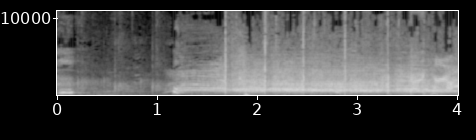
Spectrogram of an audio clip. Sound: audience cheers

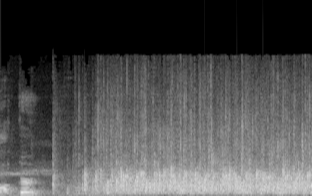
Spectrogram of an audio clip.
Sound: applause

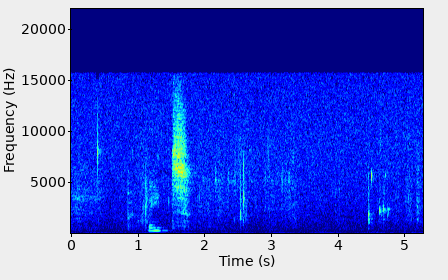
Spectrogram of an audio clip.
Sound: bleach dripping

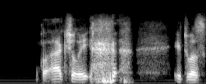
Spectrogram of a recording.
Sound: chuckles

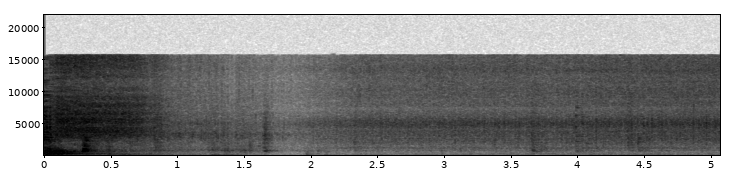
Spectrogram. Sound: skillet clanging; food sizzling

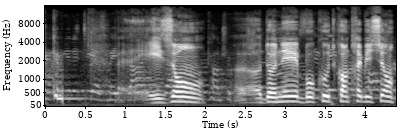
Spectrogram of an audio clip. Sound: speaking French

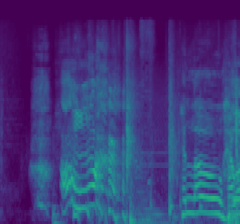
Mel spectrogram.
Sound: gasps

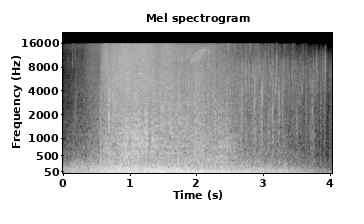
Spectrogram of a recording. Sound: logo sizzling

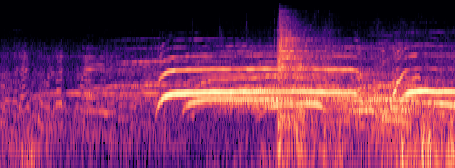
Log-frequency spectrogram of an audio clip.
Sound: crowd cheers

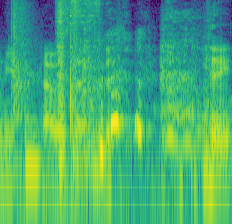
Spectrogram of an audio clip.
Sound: laughs

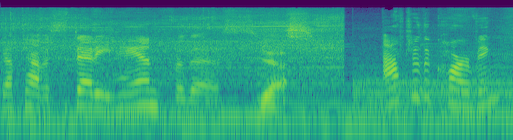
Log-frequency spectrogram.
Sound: sawing

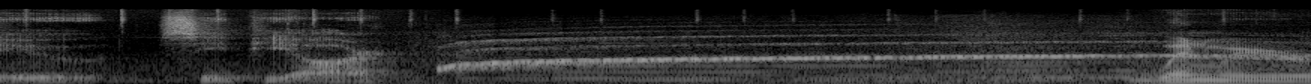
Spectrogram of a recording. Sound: ambulance sirens

